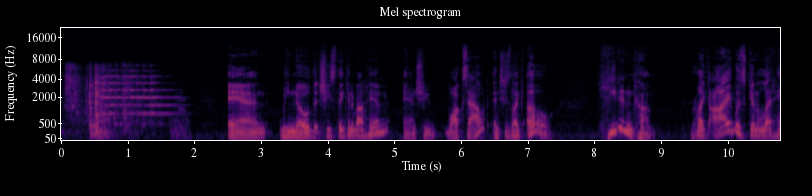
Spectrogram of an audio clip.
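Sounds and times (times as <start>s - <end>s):
bell ringing in a film scene: 0.6s - 2.0s
speech: 2.5s - 7.4s, 8.0s - 10.7s.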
